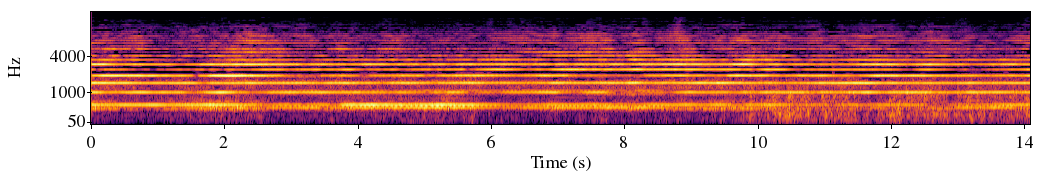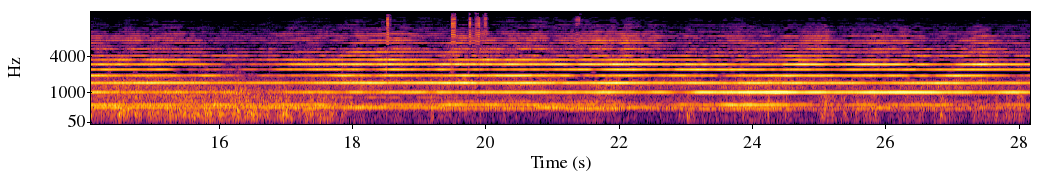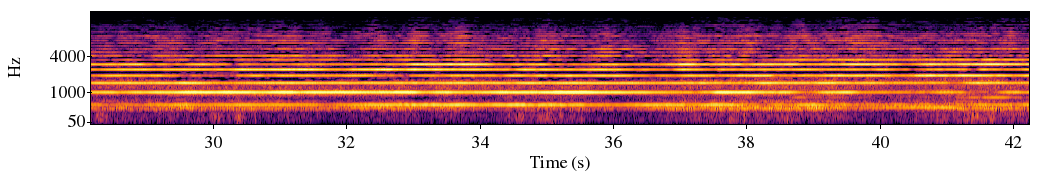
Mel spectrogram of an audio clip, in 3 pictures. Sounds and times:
Civil defense siren: 0:00.0 - 0:42.2.

